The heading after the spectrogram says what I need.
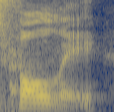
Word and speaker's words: Foley: Folly songs so by the way it is foley yeah and I I've been saying it wrong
